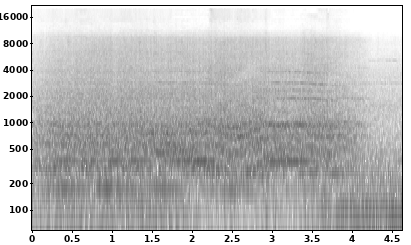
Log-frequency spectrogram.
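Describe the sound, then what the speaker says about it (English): A pair of GP35 diesel locomotives running light eastbound through Antioch pass with a loud, steady engine and rail roar that fades a little at the end. "A pair of GP35s are running light through Antioch heading east."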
